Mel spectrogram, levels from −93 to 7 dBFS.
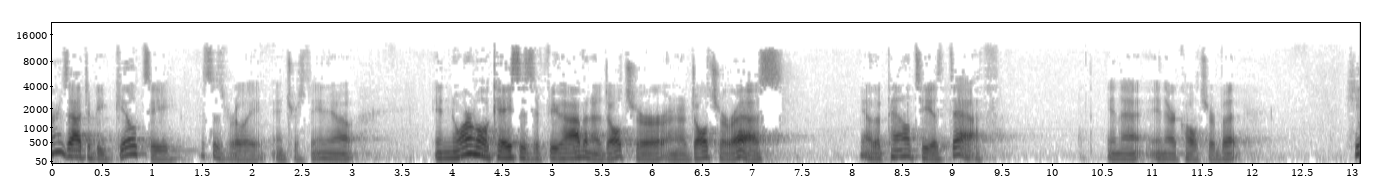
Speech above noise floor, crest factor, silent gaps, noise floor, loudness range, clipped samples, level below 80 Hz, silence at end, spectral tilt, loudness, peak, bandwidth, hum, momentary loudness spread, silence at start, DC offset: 41 dB; 22 dB; none; -68 dBFS; 11 LU; under 0.1%; -62 dBFS; 0 s; -6.5 dB/octave; -27 LUFS; -6 dBFS; 12.5 kHz; none; 16 LU; 0 s; under 0.1%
